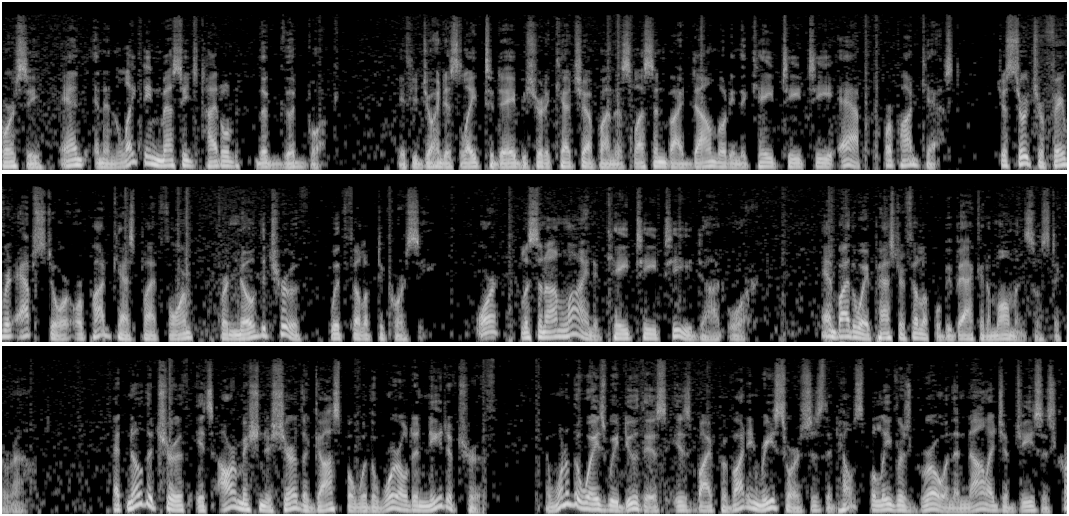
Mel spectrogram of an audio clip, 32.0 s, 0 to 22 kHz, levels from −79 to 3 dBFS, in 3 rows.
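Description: A speech recording with overdone noise removal throughout. The noise reduction was set too hard. Bands near its noise estimate are pulled down or cut. The background in pauses drops and breaks up into twinkling specks. Soft parts of the voice vanish.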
